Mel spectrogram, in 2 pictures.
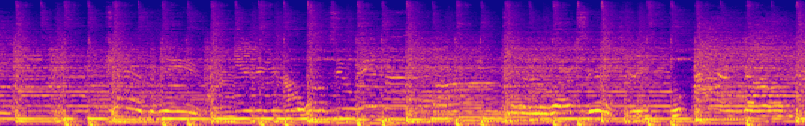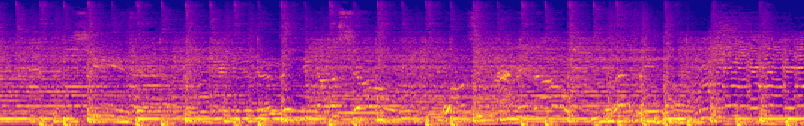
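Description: Rock music with guitar over a steady bass line.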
